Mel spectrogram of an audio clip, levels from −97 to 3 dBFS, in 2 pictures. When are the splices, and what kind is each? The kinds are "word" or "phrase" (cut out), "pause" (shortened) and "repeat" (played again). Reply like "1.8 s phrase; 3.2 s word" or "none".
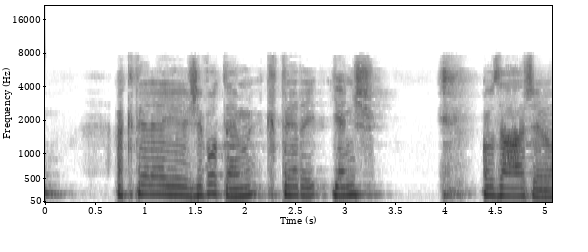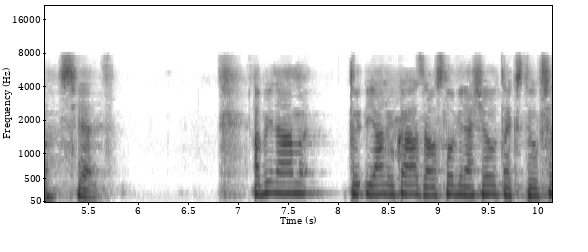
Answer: none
